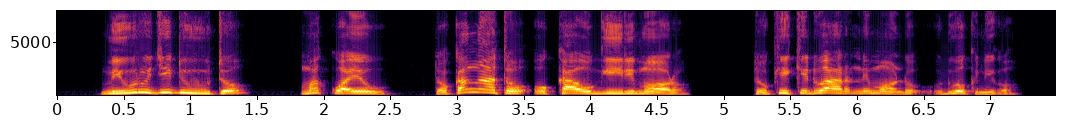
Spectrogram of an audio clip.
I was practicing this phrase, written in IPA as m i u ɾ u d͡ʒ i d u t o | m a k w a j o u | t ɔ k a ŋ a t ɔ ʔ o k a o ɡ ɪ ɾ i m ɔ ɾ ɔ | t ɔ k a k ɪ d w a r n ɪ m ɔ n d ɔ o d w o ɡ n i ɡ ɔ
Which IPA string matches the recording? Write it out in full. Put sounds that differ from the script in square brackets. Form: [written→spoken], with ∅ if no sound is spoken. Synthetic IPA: m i u ɾ u d͡ʒ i d u t o | m a k w a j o u | t ɔ k a ŋ a t ɔ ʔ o k a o ɡ [ɪ→i] ɾ i m ɔ ɾ ɔ | t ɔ k [a→i] k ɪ d w a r n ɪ m ɔ n d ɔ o d w o [ɡ→k] n i ɡ ɔ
